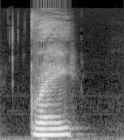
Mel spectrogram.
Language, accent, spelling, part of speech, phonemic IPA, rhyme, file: English, UK, grey, adjective / verb / noun, /ɡɹeɪ/, -eɪ, En-uk-grey.ogg
- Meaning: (adjective) 1. Commonwealth standard spelling of gray 2. Synonym of coloured (pertaining to the mixed race of black and white)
